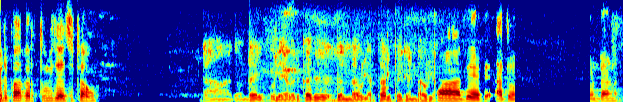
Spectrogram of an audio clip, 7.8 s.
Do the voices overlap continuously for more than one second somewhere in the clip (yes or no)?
no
